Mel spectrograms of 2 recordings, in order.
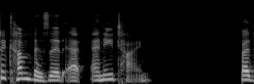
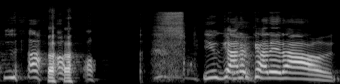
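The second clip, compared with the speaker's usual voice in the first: laughing through tears; 7 semitones higher, 9 dB louder, slower than usual. Real, not acted. Laughing-crying plea to cut.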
